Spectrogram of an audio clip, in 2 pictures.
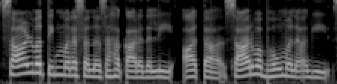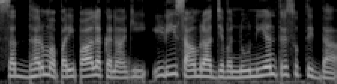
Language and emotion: Kannada, neutral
